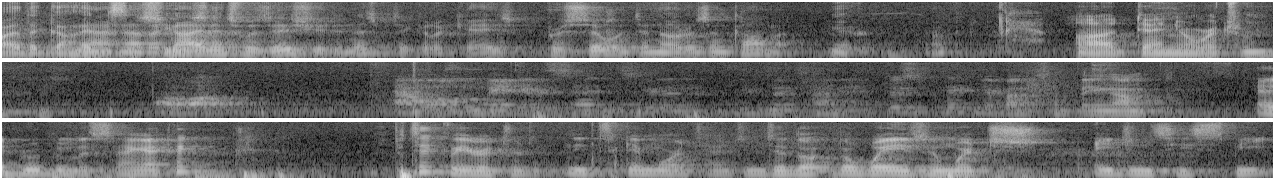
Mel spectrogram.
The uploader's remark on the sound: The following is taken from the Regulation and Rule of Law working group, Conference on the Role of Executive Power and Discretion Under the Rule of Law.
